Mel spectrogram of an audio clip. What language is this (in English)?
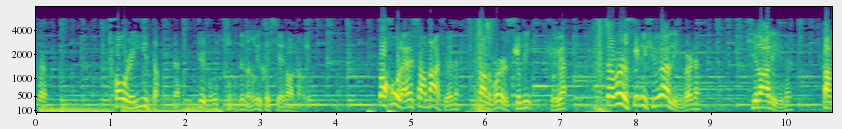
Chinese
